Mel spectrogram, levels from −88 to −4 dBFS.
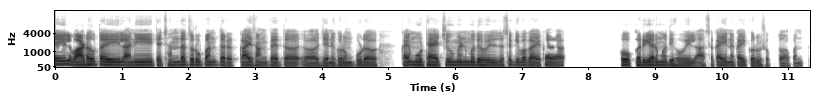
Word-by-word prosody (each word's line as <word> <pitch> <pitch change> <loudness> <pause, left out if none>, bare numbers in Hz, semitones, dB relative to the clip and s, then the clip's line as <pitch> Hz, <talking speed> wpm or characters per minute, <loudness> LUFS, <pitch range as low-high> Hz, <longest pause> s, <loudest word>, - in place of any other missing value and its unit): येईल, 165 +1 +4
वाढवता 145 +3 +5
येईल 140 0 +4
आणि 140 +2 +2
त्या 140 - -1
छंदाचं 135 +1 0
रूपांतर 140 -2 -1
काय 125 +1 +3
सांगता 125 -1 -3
येतं, 120 0 -1
अ, - - -2
जेणेकरून 120 +1 -2
पुढं 120 -1 0 0.4
काही 130 +1 +1
मोठ्या 140 0 +2
अचीव्हमेंटमध्ये 140 +1 0
होईल. 130 -1 0
जसं, 135 +3 -5
की 135 - -3
बघा, 130 -1 +1
एका 120 +1 0 0.9
हो, 145 -1 +5
करियरमध्ये 135 -1 +2
होईल. 120 0 -3
असं 115 -1 -6
काही 125 0 +1
ना 125 0 -4
काही 120 -1 0
करू 115 -1 -2
शकतो 115 -1 -11
आपण. 110 +2 -11
130 Hz, 165 wpm, -23 LUFS, 120-140 Hz, 0.9 s, वाढवता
